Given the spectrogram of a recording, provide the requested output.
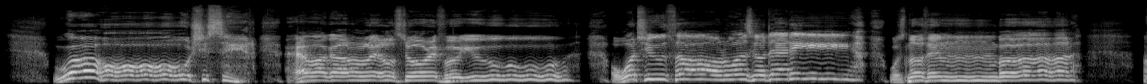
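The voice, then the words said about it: Sings imitating another singer's voice. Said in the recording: “As you imitating Eddie Vedder”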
